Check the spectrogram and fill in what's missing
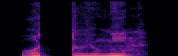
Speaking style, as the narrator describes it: He whispered in an affrighted voice, so low that I could scarcely hear him

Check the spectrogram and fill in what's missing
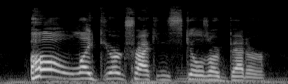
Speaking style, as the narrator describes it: Thalia growled

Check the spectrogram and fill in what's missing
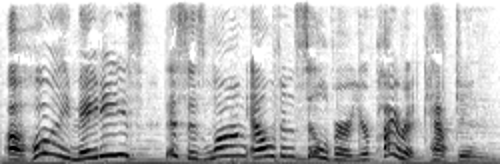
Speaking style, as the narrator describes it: shouted

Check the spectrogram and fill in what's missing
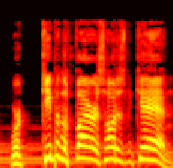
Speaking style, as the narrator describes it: Jacob yelled back

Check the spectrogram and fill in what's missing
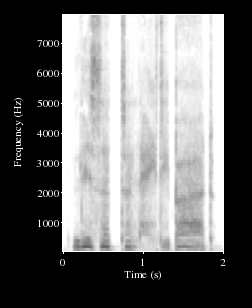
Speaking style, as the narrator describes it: she whispered

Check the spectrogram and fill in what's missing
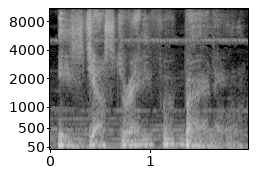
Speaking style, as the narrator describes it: said the man, with a growl of triumph

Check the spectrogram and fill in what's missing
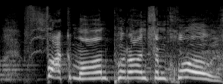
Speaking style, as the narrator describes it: Colin's immediate reaction was to yell

